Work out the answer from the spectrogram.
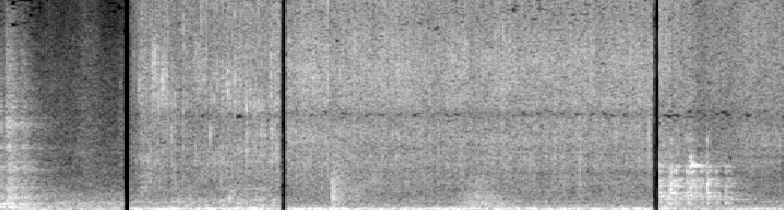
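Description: Halved artichokes frying in oil in a pan, a steady sizzle that cuts off abruptly for an instant a few times.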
